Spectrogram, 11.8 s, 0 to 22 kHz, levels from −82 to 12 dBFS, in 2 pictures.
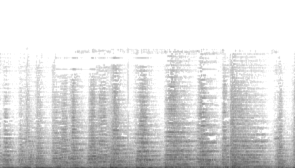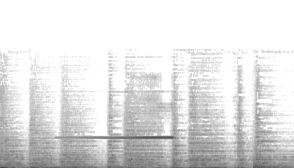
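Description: Short, hard-edged dropouts to silence cut into the sound at 0.53, 2.56, 4.58 and 6.60 s, each lasting about 10 to 17 ms, repeating every 2 s. This is a gap between stream segments: the time stamps of consecutive segments leave a small hole, and the player fills it with silence. No audio is lost.

From 6.99 s a single piercing tone at 4 kHz swells over roughly two seconds to about 5 dB above the programme and holds until 9.47 s. This is a loudspeaker feedback squeal: the microphone hears its own loudspeaker, and at 4 kHz the loop gain exceeds one, so that frequency keeps growing.

During the squeal, another gap between stream segments interrupts the sound at 8.61 s for about 10 ms. The final gap runs from 10.63 to 10.65 s, about 21 ms, keeping the same 2-second rhythm.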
